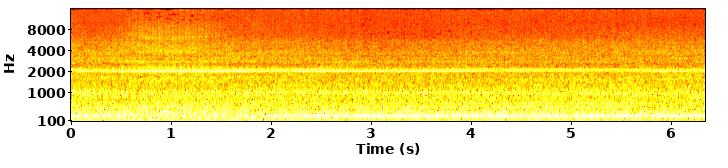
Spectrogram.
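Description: Mining dump truck's diesel engine idling steadily at close range, with a thin steady high whine over the low running.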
